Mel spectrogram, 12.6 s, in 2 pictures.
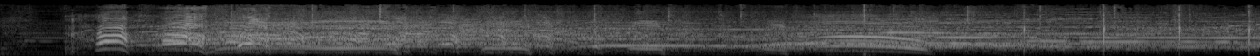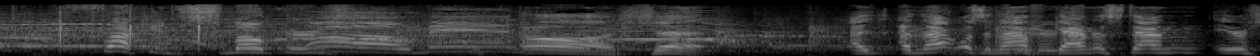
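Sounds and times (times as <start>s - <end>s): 
group of people laughing loudly with exaggerated fake laughter: 0.3s - 5.1s, 6.8s - 11.9s
people whooping: 0.4s - 10.7s
applause: 0.9s - 11.0s
speech: 6.9s - 10.0s, 10.6s - 12.5s.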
